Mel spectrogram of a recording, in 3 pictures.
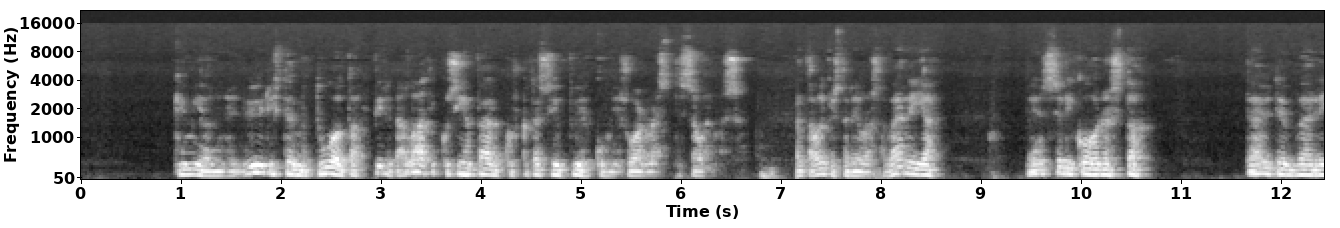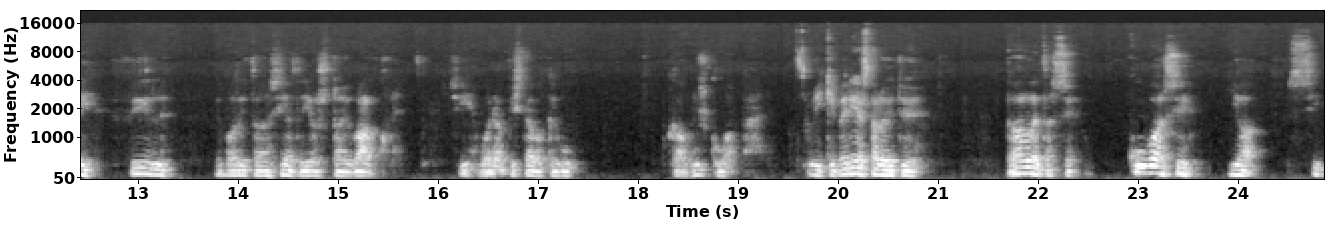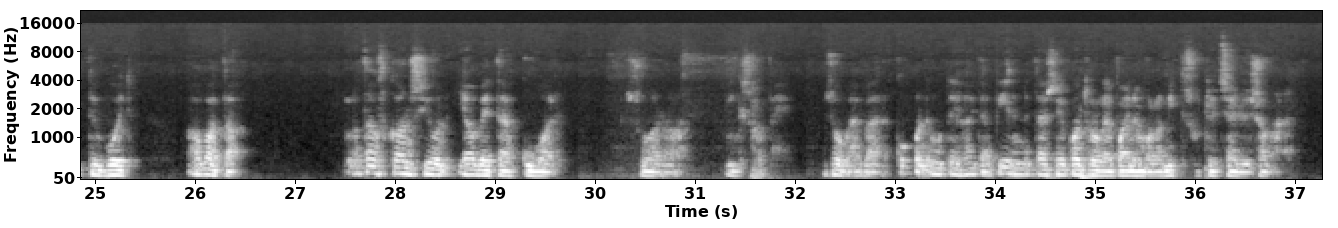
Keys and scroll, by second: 7.0 Delete, 18.1 Return, 36.8-37.2 typing.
